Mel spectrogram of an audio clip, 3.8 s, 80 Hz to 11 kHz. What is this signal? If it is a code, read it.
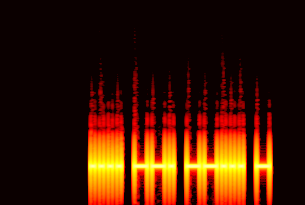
Morse code, heard as a keyed tone, about 22 wpm, 700 Hz. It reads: HG7T
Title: DXCC-100 Call Signs - 4 Characters - Repeated 2x - 22wpm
